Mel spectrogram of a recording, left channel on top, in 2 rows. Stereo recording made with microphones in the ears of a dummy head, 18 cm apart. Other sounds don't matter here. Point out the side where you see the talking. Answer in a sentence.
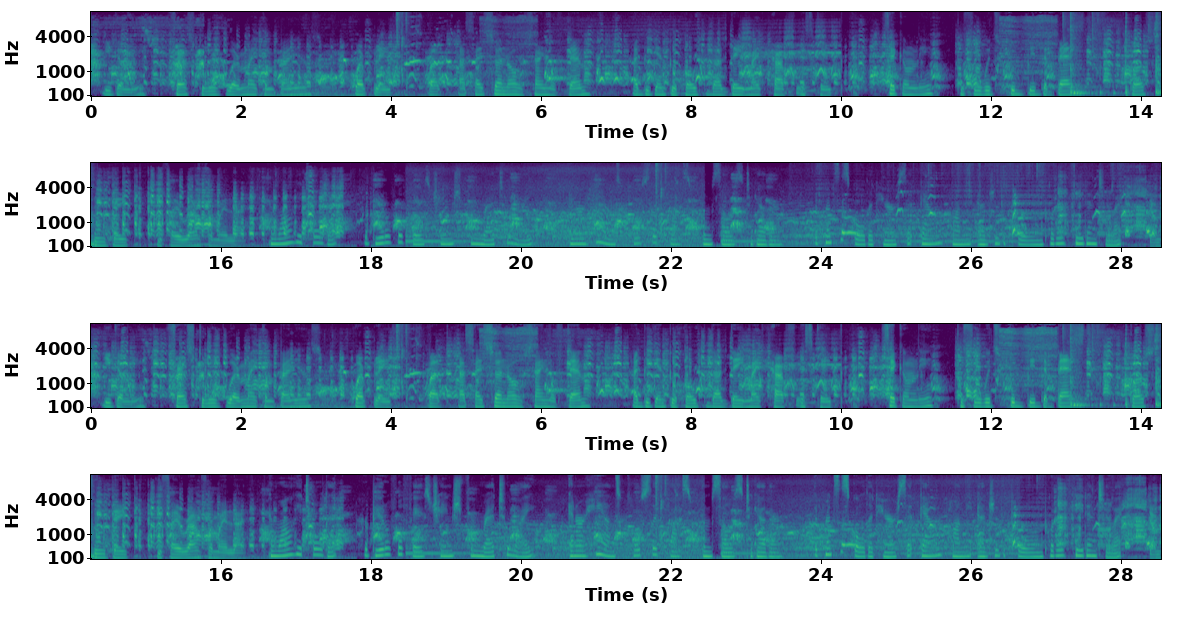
You can hear the talking on the right.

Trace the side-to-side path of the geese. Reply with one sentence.
You can hear the geese go left and come back.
